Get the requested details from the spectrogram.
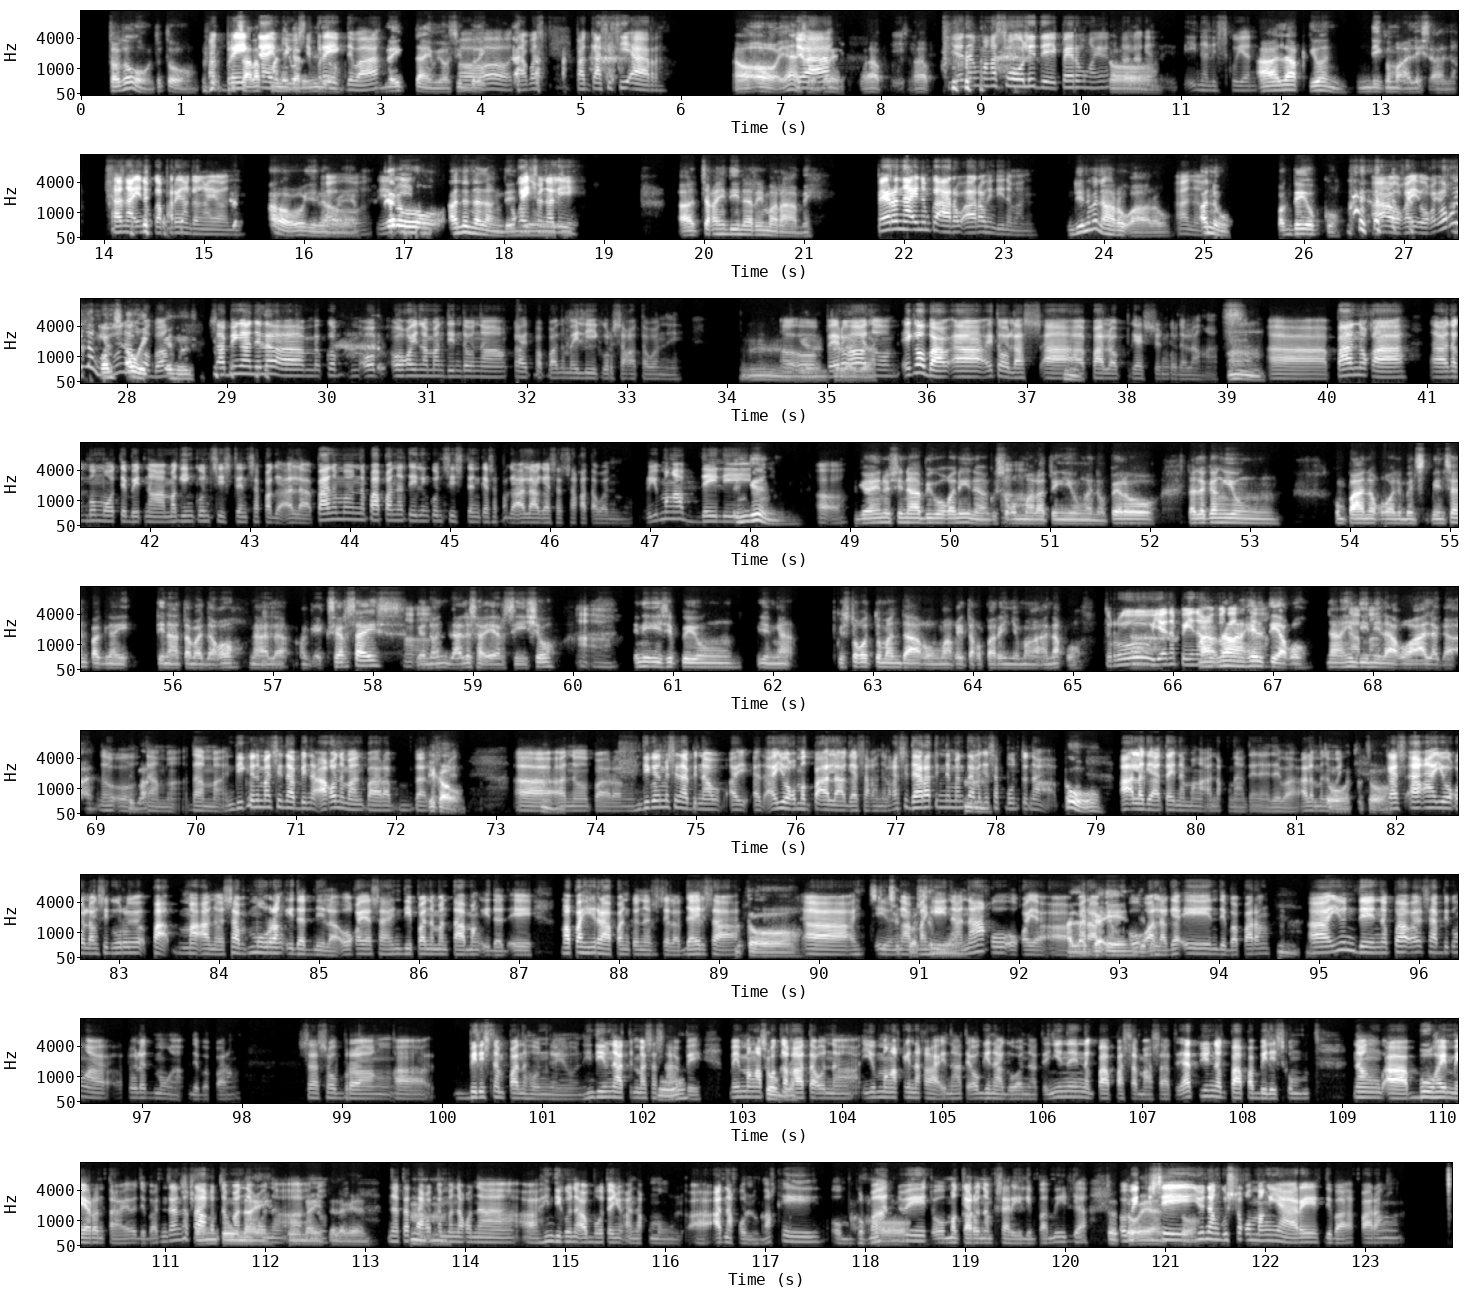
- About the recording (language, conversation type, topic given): Filipino, unstructured, Ano ang ginagawa mo para manatiling malusog ang katawan mo?
- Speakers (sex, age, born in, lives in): male, 35-39, Philippines, Philippines; male, 45-49, Philippines, Philippines
- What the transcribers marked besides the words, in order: chuckle; chuckle; chuckle; chuckle; laugh; other background noise; chuckle; background speech; other noise; sniff; tapping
